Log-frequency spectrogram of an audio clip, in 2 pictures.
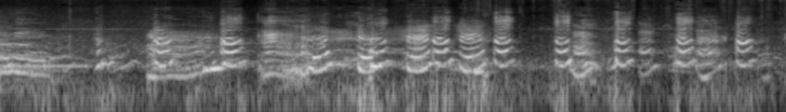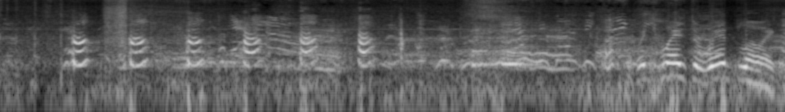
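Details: California sea lions in ambient recording: a steady series of throaty, bending barks about every half second, one voice often sliding upward, with other animals calling underneath and a longer wavering moan near the end.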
